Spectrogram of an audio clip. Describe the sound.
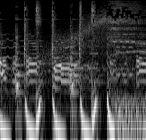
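A mobile phone ringtone plays loudly and alone, a bright electronic melody of quick repeating tones and chirps pulsing in a steady rhythm.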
